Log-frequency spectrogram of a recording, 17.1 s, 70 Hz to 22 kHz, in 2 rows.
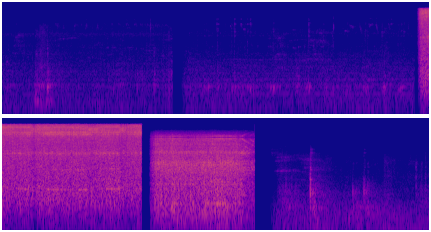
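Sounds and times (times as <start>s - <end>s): angle grinder grinding steel: 8.3s - 13.6s.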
